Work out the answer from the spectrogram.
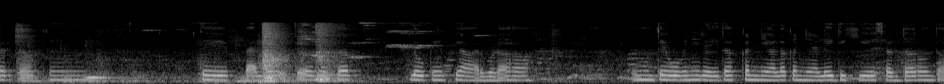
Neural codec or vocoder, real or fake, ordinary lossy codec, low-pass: none; real; none; 7.2 kHz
